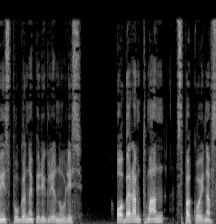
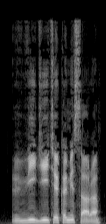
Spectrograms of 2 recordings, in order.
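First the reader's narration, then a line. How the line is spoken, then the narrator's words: Firm command. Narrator (Russian): велел он твердым голосом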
